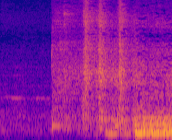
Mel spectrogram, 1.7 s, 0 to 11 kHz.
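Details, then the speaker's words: Bajaj Dominar 400 in neutral, self-start: three harsh knocks while cranking near the magnet before the engine catches and settles, sometimes the starter spins free; starter one-way clutch failure. "तो आपने सुनी इतनी खतरनाक आवाज खटखट आ रही है और कभी-कभी तो य स् फ्री हो जा रही है"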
